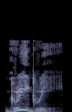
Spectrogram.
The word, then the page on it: grigri: British English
